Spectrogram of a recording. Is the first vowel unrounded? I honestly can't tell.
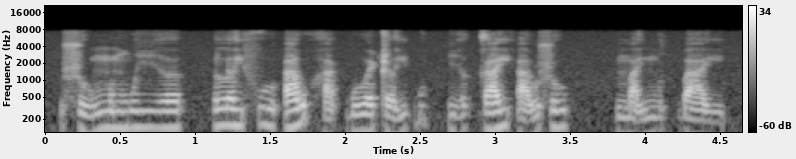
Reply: no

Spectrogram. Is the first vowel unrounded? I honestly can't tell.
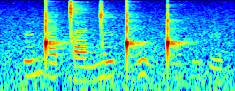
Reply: no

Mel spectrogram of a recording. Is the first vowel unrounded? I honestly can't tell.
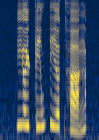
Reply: yes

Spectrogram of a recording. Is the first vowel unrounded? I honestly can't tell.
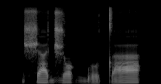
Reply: yes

